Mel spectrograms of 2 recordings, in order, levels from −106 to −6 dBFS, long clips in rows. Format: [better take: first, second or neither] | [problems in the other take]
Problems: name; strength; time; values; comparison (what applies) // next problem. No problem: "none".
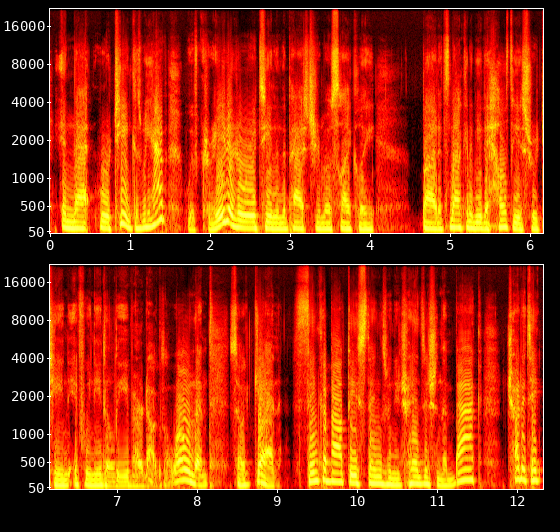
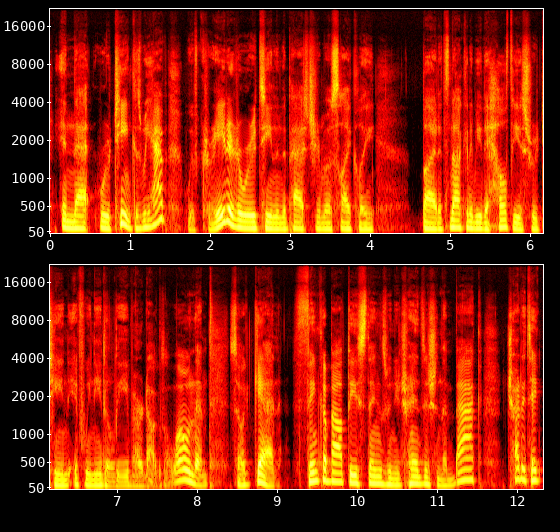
second | distortion; heavy; 7 dB below the speech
